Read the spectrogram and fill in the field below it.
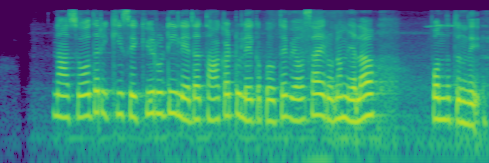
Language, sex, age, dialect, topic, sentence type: Telugu, female, 31-35, Central/Coastal, agriculture, statement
